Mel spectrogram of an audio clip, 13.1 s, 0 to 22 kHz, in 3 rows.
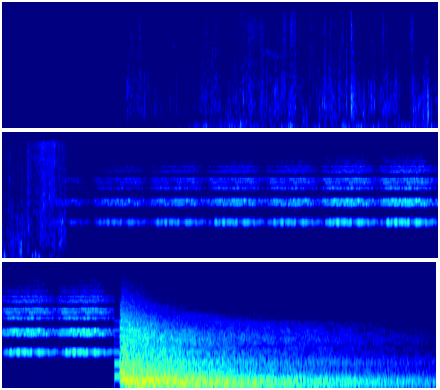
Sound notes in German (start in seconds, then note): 5.0 Schrille hohe Töne; 9.8 Donnergrollen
